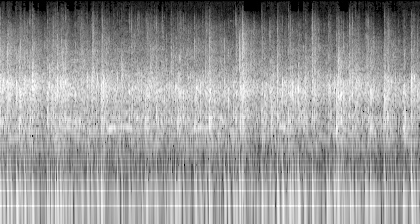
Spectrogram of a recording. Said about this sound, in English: Don't stop clapping. Would you give God a clap of praise? Amen. Come on, give God a praise.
